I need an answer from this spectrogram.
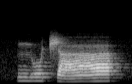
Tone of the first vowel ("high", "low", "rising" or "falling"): high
